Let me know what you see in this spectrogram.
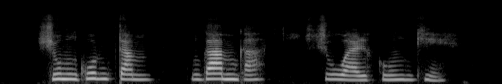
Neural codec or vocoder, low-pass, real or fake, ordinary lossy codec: codec, 16 kHz in and 24 kHz out, 0.6 kbps, FocalCodec, streaming, 2048 codes; 10.8 kHz; fake; Opus, 32 kbps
